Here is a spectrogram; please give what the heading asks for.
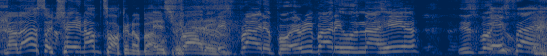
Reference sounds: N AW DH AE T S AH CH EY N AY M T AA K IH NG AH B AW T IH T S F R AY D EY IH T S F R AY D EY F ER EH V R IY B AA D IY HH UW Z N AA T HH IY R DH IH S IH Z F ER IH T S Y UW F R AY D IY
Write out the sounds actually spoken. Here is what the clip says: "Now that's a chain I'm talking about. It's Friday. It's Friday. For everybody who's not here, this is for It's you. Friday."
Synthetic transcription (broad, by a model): N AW DH AE T S AH CH EY N AY M T AA K IH NG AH B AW IH T S F R AY D EY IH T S F R AY D EY F ER EH V R IY B AA D IY HH UW Z N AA T HH IY R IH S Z F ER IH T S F R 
